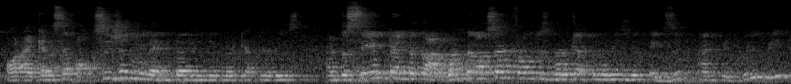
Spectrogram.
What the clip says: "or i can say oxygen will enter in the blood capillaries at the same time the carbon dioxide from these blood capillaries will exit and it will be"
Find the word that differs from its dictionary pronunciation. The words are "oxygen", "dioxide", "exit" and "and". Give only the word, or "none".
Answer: dioxide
